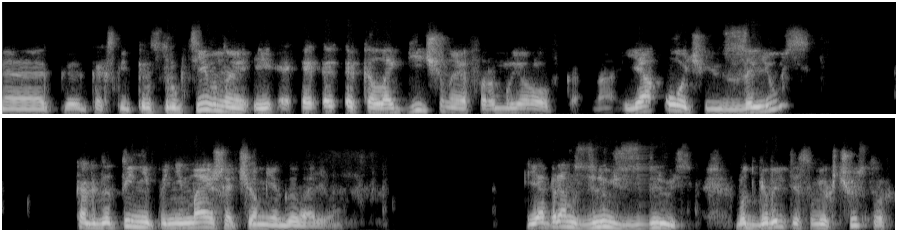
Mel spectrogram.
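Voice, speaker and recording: Hesitant middle-aged man, dark voice. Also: medium pitch, slightly rough, no echo. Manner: hesitant, many fillers and restarts. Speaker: psychologist giving a lecture. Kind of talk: informal lecture with personal stories. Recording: dull lo-fi dry sound.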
